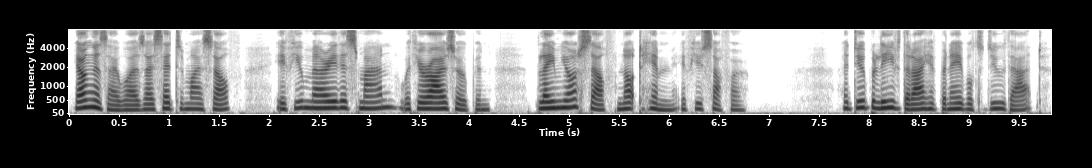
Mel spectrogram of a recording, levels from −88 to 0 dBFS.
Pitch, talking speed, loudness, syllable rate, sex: 200 Hz, 200 wpm, -21 LUFS, 5.6 syllables/s, female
